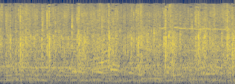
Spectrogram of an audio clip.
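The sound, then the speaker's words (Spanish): Crowd applause at a bullfight, a dense, steady wash of clapping that stays loud throughout, with a commentator talking over it. “Se aplaude con fuerza a Miguel Tendero.”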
